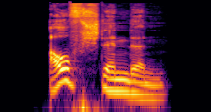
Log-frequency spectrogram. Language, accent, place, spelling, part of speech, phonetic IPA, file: German, Germany, Berlin, Aufständen, noun, [ˈaʊ̯fˌʃtɛndn̩], De-Aufständen.ogg
- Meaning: dative plural of Aufstand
